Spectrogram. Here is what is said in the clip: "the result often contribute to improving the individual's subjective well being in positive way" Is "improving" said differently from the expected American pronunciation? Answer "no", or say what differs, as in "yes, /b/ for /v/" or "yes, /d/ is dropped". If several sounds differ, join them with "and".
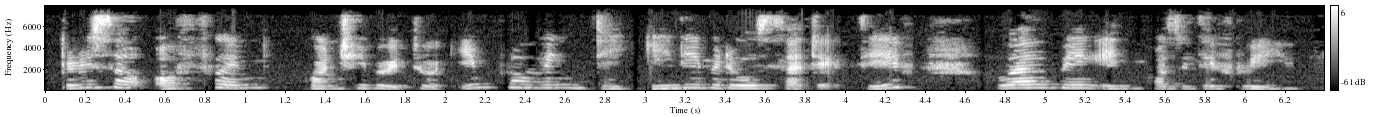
no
